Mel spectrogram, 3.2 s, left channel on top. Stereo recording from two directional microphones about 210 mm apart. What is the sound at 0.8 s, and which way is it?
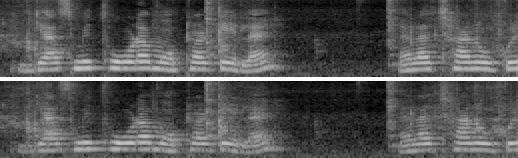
Dishes, 50° left (ahead or behind).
